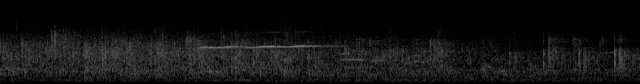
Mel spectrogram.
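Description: An audience of students applauding, swelling a little around two to three seconds in and thinning toward the end. A thin high tone lasts about a second in the middle.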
